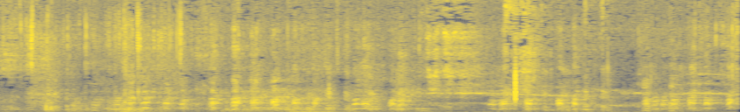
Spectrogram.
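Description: Faint farm animal sounds: many short calls and noises close together, with a sharp click about four seconds in.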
